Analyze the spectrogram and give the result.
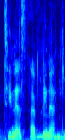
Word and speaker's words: Stavrinaki: Tina Stavrinaki.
